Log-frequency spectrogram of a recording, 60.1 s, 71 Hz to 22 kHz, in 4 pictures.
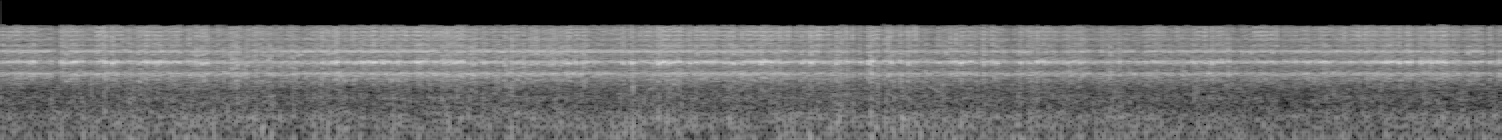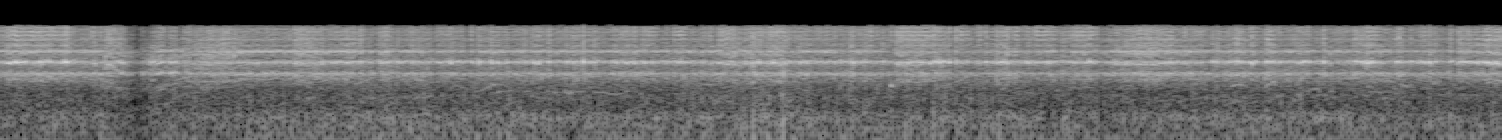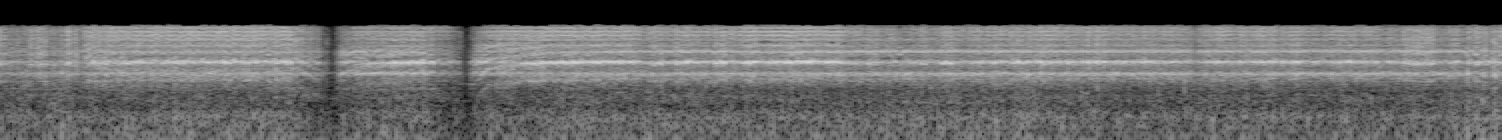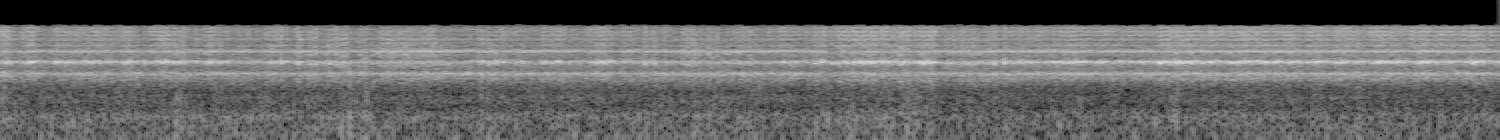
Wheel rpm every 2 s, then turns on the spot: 230, 220, 230, 230, 230, 230, 230, 230, 170, 230, 240, 230, 230, 230, 230, 200, 150, 140, 230, 220, 230, 240, 230, 230, 220, 230, 230, 220, 230, 230.
none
